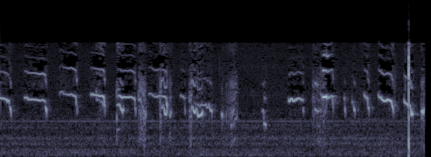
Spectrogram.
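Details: Yorkie puppy whining almost without pause, high, slightly bent whimpers repeated several times a second in short rhythmic bursts, some rising into squeaks, with a soft indoor hum beneath.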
